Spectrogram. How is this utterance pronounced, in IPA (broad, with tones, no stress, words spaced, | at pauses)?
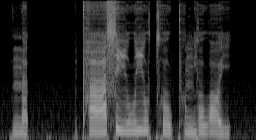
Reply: n̪ɐ˨˥k̚ | pʰaː˨˥siː˨˧wiː˧w t̪ʰo˨w pʰʊ˨˧ŋjo˨˧wɔː˨˩j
